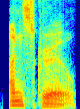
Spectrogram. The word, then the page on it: unscrew: American English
